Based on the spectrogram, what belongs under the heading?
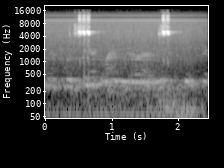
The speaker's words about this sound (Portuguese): A gente brinca que tem até um sobe-som dos grilos, né? Fica cri, cri, cri.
